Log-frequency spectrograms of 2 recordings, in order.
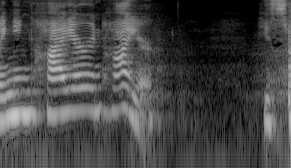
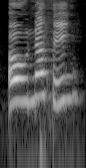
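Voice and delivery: high, louder denial; dismissive little frog; 10 semitones higher, 6 dB louder, faster than usual. A narrator's reading. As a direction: brush mother off in a high voice. Froggy hides his mishap from mother.

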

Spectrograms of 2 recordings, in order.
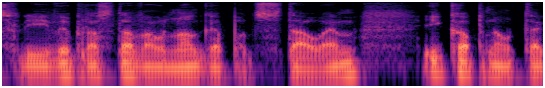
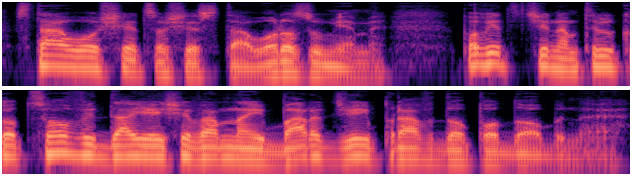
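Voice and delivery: a lightly voiced, louder, coaxing boss; 7 semitones higher, 6 dB louder than usual. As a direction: reassure them into answering. Hicks coaxes the men.

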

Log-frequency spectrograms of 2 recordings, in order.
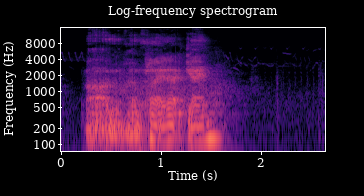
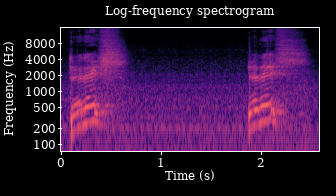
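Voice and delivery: high, questioning call across the field; 9 semitones higher, 4 dB quieter, slower than usual. Real, not acted. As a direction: call a friend from far off. Calling out to a distant friend.

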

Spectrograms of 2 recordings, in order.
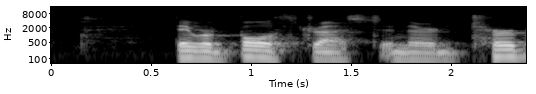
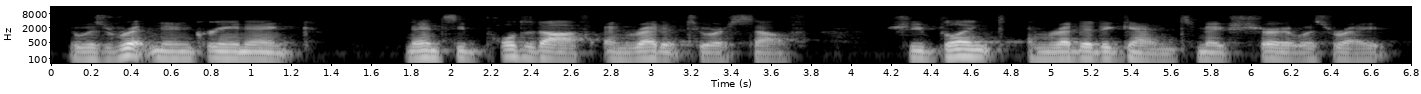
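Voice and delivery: usual speaking voice

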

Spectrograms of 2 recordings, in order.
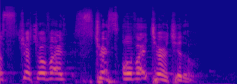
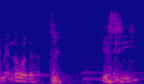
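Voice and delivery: ordinary talk

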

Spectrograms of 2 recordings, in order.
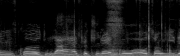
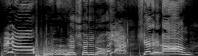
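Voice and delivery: loud calling; 4 semitones higher, 7 dB louder than usual. Pretend. Calling dog, ordering stop.

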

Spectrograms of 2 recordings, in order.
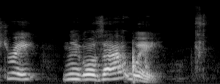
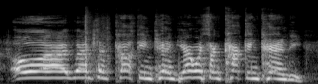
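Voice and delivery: higher, whiny child's voice, lightly played; little kid begging; 7 semitones higher than usual. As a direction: mimic a small kid pleading at the fair. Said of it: "the youngest one would fucking say".

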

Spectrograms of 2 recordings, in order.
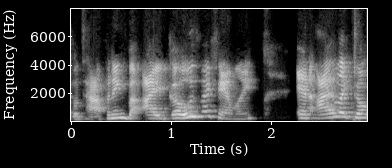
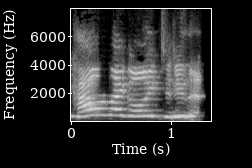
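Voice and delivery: mock desperation; 8 semitones higher than usual. Founder running out of money, high helpless mock plea. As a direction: plead it high, comically helpless. Same retold panic, said once more.

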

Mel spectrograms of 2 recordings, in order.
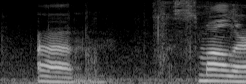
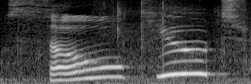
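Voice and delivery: much higher, louder delighted squeal; 10 semitones higher, 10 dB louder than usual. Real, not acted. Squeals at cute stamp.

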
